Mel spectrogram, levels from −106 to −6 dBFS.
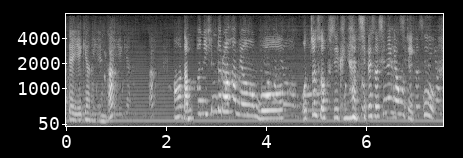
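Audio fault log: Throughout: mains buzz. A steady, raspy buzz sits under the speech the whole time, about 20 dB below it. It is built on 50 Hz. Sharp switching spikes come in twice per mains cycle, so the buzz is dense with harmonics. Those stack up into a rough, edgy tone rather than a smooth hum. The call path passes audio up to 8 kHz, so much of that harmonic rasp survives.
0.35–0.73 s, 0.93–1.34 s, 1.65–1.84 s, 3.19–3.24 s, 3.87–5.08 s, 5.55–6.12 s and 6.3 s to the end: echo leak. A second copy of the speech trails the original by 0.81 s. It sits about 20 dB down early on and about 10 to 15 dB down from 1.65 s onward. The likely cause is a far end playing the call on a loudspeaker, where the echo canceller missed part of what its microphone caught and sent it back. That is why it arrives in scraps and stretches.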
